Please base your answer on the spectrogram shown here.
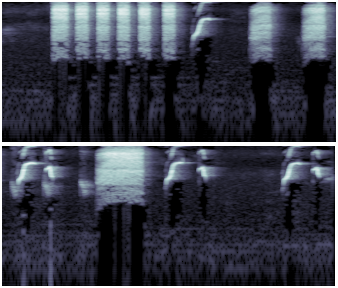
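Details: Ashy drongo song meant to stimulate other birds to sing. It opens with a rapid series of six harsh rasping bursts, then mixes further hoarse notes with sharp upswept whistles and chirps.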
